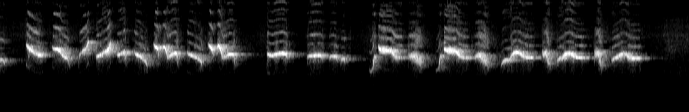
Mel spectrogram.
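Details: Wambie song kept for training other songbirds, made of loud, bright whistled phrases with quick rising and falling slurs, delivered in continuous bursts separated by short pauses, with a clean, quiet background.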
